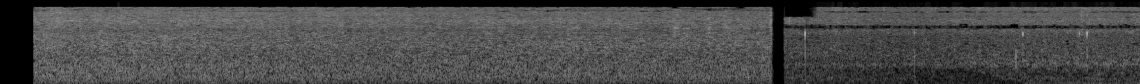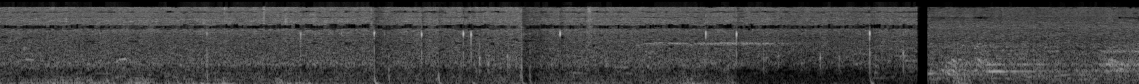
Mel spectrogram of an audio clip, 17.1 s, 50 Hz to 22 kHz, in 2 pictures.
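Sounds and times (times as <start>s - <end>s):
heavy rain: 0.2s - 17.0s
rushing water: 0.2s - 17.0s
raindrop ticks: 5.9s - 15.4s.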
